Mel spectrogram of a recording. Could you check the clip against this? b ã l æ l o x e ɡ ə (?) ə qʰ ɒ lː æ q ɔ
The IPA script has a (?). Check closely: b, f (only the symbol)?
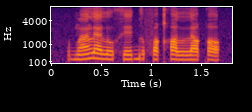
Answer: f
